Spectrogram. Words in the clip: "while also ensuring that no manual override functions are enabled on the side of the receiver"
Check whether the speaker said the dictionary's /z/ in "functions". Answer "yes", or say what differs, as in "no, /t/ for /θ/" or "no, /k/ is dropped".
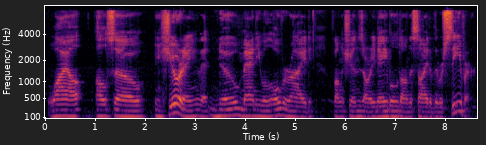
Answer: yes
